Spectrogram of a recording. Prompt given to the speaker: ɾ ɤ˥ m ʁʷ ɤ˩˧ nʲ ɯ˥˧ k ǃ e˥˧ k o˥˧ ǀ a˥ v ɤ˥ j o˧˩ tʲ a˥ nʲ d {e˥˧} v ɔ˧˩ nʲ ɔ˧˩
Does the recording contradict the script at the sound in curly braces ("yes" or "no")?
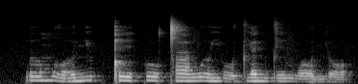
yes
